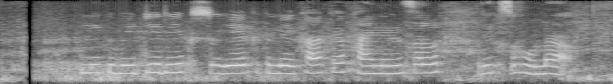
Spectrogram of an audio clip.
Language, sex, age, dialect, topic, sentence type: Bhojpuri, female, 18-24, Southern / Standard, banking, statement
